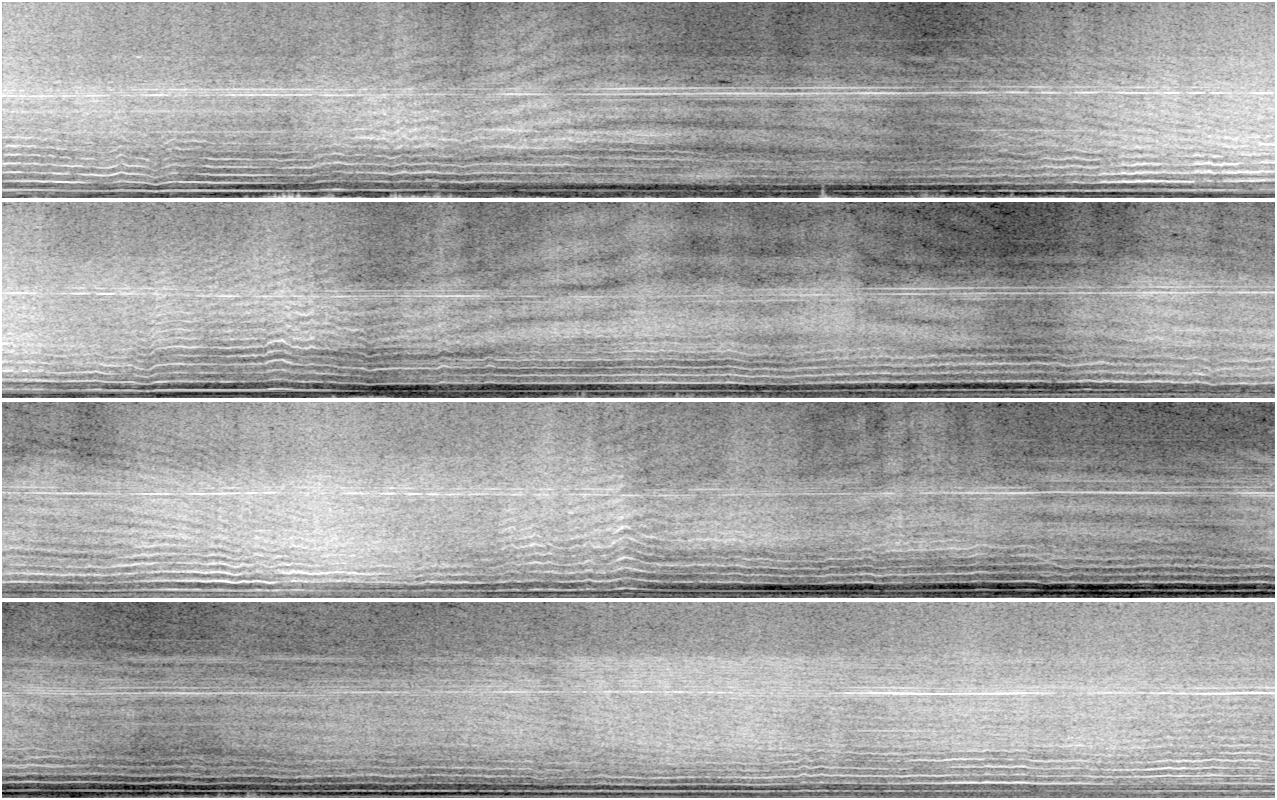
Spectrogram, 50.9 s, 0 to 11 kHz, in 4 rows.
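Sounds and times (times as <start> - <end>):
rc helicopter motor whine: 0.0 - 50.9.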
